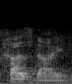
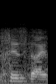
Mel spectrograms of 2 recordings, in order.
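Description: First: The first vowel sounds like 'a'. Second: The first vowel sounds like 'i'. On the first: "Sometimes it's pronounced Chazdai" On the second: "it starts with the Chizdai letters"

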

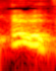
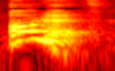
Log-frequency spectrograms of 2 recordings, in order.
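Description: First: The first vowel sounds like 'e'. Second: The first vowel sounds like 'o'. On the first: This is the ordinary form, not used at the pause mark. The speaker calls it wrong. "You don't say Eretz" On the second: This is the form used at the pause mark. The speaker calls it right. "Nikra Eretz Bekomatz. ... you say Oretz"

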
